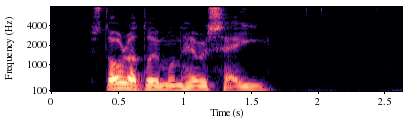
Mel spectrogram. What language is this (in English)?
Faroese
